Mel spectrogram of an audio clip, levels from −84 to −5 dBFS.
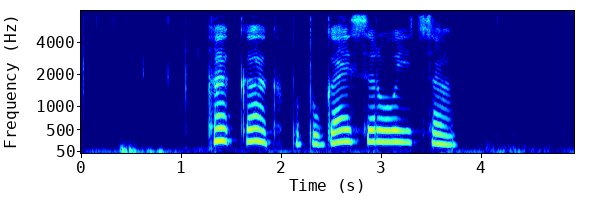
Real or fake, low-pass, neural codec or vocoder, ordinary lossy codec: fake; 7.2 kHz; codec, 24 kHz, 3.1 kbps, DualCodec; Opus, 24 kbps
